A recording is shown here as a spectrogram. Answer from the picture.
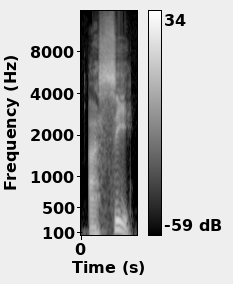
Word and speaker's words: así: Just say the word así, A-S-I, with an accent on the I.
